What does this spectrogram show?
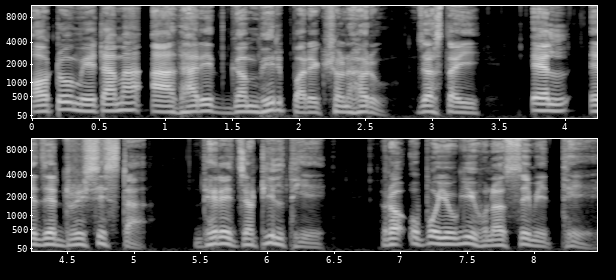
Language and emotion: Nepali, neutral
